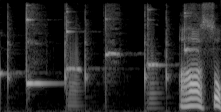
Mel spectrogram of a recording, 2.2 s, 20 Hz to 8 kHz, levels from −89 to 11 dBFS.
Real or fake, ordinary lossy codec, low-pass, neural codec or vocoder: real; none; 7.2 kHz; none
